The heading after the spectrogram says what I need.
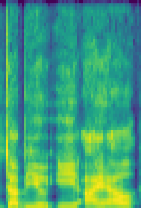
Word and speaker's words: Simone Weil: I'm not sure if it's pronounced Weil or Veil, but it's Weil.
